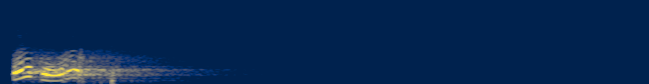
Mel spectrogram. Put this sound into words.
A sound effect I made for my indie game projects.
